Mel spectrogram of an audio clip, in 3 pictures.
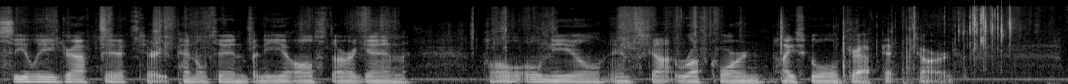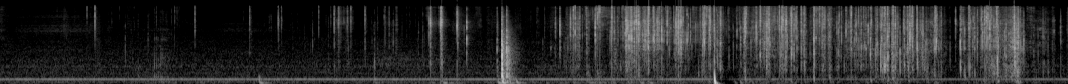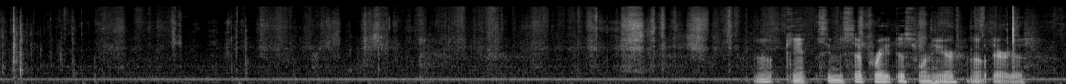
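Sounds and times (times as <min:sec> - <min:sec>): rustling of cards: 0:00.2 - 0:10.5, 0:16.2 - 0:32.0
cellophane wrapper tearing and crinkling: 0:08.7 - 0:10.2, 0:11.5 - 0:15.5, 0:16.1 - 0:22.2.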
